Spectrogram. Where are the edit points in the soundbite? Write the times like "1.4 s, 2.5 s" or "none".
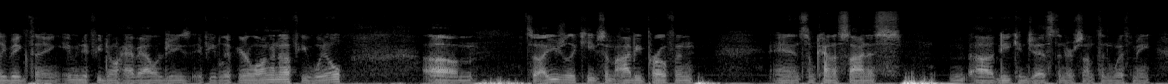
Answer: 10.0 s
